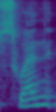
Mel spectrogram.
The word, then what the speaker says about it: Xuan: Donc mon prénom s'écrit X-U-A-N mais se prononce Swan et ça signifie printemps en vietnamien, qui est donc euh, mon pays de naissance.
